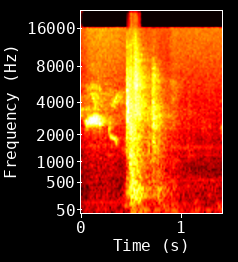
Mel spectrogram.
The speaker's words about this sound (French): Elle ferme la porte derrière lui.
